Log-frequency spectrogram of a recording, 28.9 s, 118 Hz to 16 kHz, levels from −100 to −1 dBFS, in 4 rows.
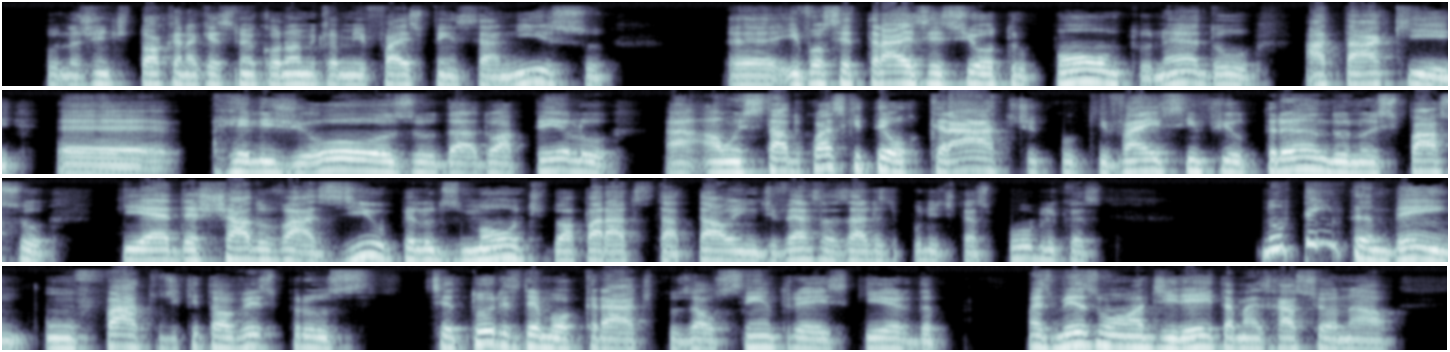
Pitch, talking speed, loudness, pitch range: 125 Hz, 160 wpm, -17 LUFS, 115-135 Hz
